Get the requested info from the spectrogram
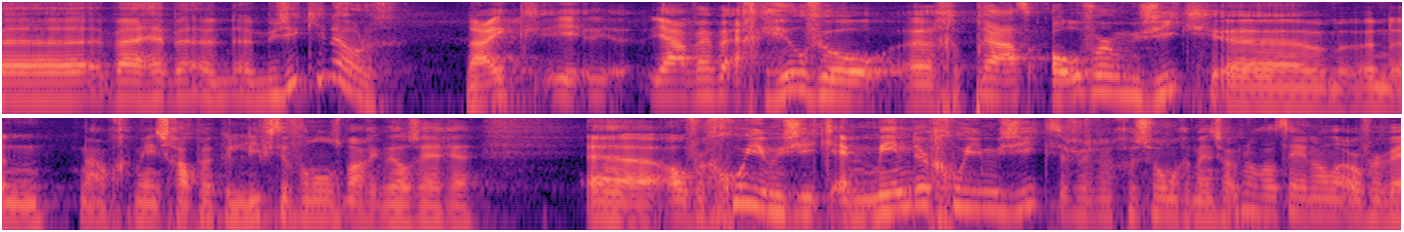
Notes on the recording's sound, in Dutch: Live seizoenspresentatie. Tijdens een live podcast in Bibliotheek Mariënburg te Nijmegen.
